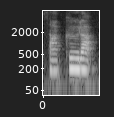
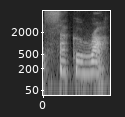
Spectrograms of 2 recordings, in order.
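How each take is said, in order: First: It is said with a Japanese r sound. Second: It is said with an English r sound. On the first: The speaker calls it right. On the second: The speaker calls it wrong.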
